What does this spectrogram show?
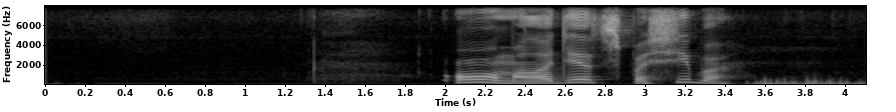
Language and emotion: Russian, positive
